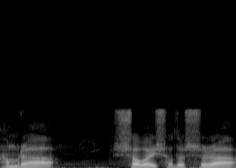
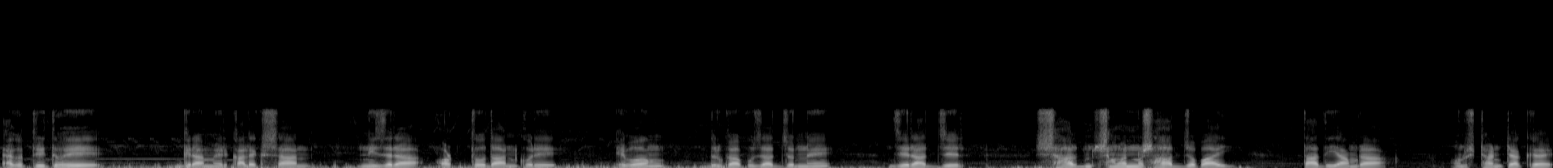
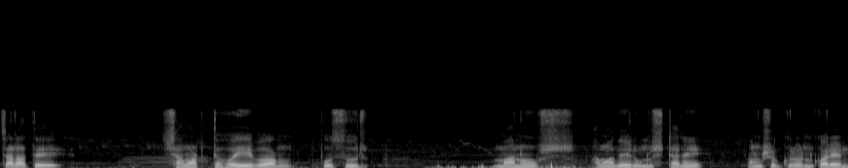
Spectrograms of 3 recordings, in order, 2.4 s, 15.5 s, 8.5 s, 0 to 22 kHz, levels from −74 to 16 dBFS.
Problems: constant background noise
